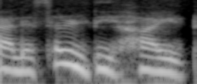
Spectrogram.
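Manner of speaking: whispered hint, slow and hushed. Shown as a demonstration. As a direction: drop to a secret whisper for the key word. Teacher whispering key answer. (फुसफुसाकर, धीरे)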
